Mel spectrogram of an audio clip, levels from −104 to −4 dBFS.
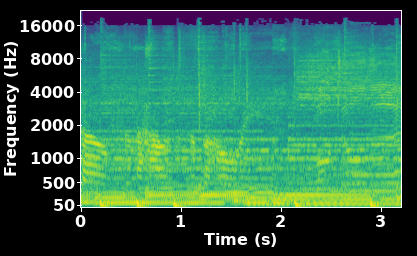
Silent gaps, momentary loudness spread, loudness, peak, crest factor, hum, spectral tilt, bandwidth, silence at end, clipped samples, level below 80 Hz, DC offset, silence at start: none; 2 LU; -12 LUFS; 0 dBFS; 10 dB; none; -4.5 dB/octave; 18 kHz; 0 s; under 0.1%; -22 dBFS; under 0.1%; 0 s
